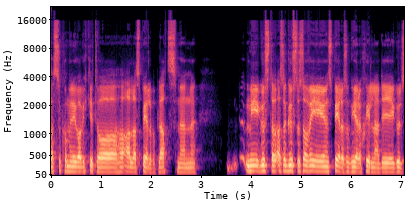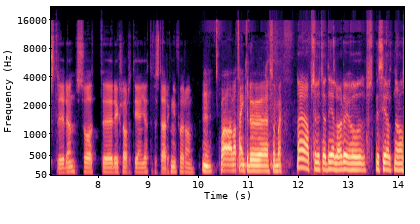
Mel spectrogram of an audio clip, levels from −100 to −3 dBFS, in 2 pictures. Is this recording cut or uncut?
cut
